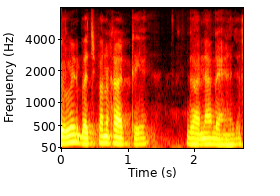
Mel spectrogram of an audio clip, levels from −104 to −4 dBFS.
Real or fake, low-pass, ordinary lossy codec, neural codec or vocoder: fake; none; none; codec, 16 kHz, 2 kbps, FreqCodec, larger model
